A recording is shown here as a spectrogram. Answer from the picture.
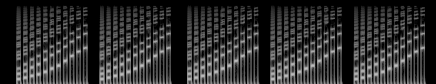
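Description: Synthesized cartoon sound effect: quick rising runs of short plinking notes, each run under a second long, repeated about five times with brief gaps between them.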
